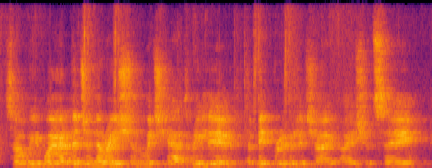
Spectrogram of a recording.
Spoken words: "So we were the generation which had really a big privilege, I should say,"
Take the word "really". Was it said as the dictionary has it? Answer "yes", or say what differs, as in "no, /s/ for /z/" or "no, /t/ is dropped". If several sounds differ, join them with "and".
yes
